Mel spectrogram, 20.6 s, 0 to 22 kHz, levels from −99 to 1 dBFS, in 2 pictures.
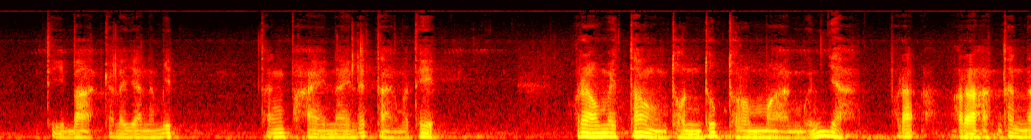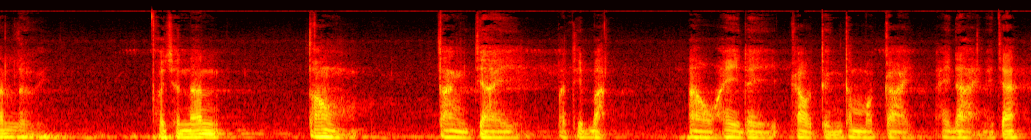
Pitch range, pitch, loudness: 90-105 Hz, 95 Hz, -28 LUFS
